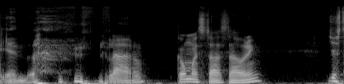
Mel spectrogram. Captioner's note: laughs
